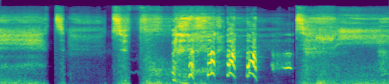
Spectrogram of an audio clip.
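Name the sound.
imitated heavy panting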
